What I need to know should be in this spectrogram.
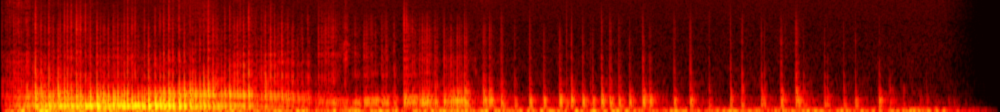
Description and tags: Plastic ball rolling
A small plastic ball (hard plastic) rolling on my kitchen floor. I believe it is a stress ball. The rolling of the ball was achieved with the help of a dear friend.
